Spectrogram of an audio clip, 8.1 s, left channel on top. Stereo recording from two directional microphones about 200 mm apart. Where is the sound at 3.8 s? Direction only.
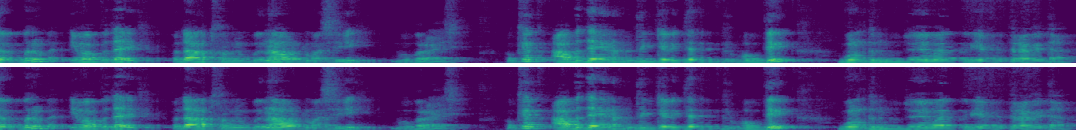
5° left (ahead or behind).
